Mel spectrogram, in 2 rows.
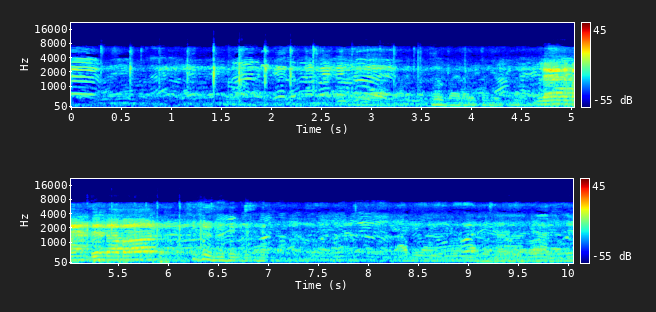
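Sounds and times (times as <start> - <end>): crowd talking and calling: 0.0 - 10.0.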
